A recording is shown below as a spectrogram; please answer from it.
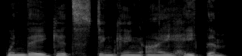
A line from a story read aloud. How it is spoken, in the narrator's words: said Johnny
